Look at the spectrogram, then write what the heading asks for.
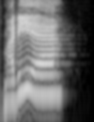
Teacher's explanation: una subida tonal en la tónica con el pico alcanzado durante la sílaba tónica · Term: vocative chant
